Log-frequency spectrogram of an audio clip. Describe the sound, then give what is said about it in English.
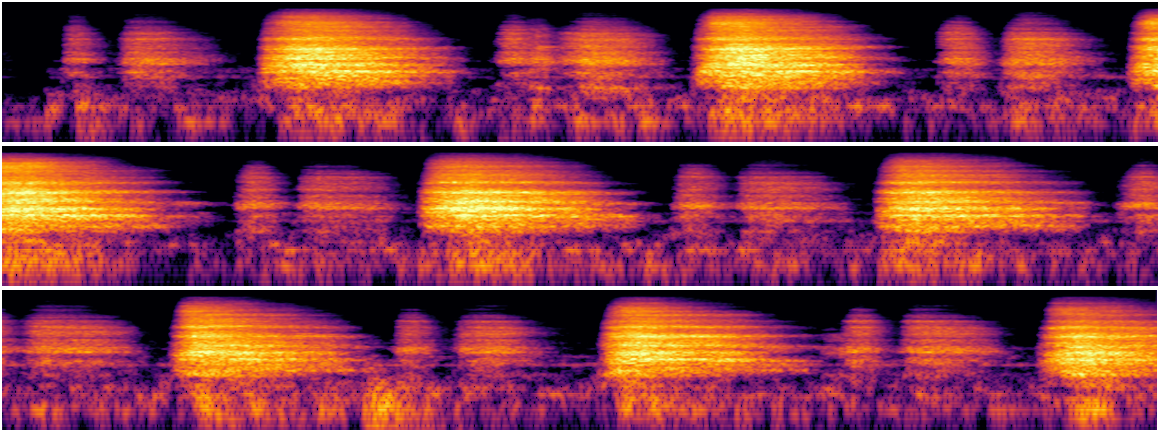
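Guided breathing follows a repeating pattern: long, airy breaths alternate with clusters of shorter, quicker ones, each soft and breathy with quiet gaps between. “And now, when you're ready, let's start the breath pattern together.”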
